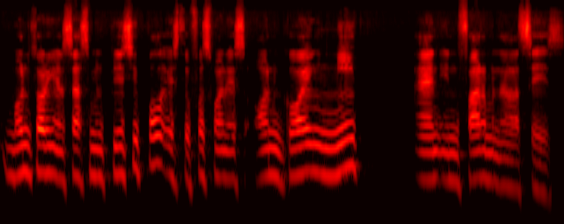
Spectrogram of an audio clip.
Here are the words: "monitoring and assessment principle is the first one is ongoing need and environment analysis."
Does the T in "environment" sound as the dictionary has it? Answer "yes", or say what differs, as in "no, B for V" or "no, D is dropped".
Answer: no, T is dropped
